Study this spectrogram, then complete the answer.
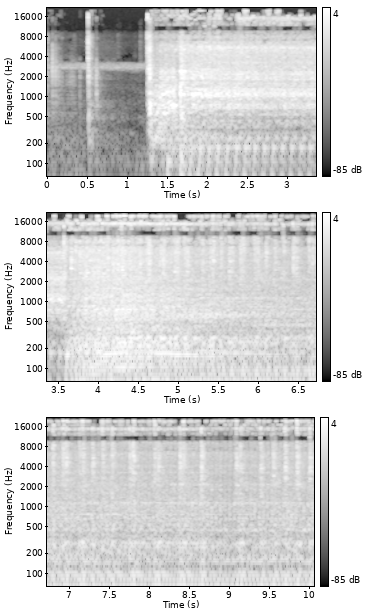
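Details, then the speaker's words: Ranch King riding mower, twin, after oil change and new spark plugs: starter catches after a second of cranking, then an uneven, lumpy idle with wavering beat; runs rough, cause unknown, owner suspects the new plugs. "But it does start runs rough. I don't know why. Maybe I should put the old spark plugs back in."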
